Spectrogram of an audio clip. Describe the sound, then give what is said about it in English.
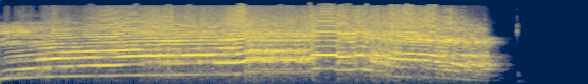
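A loud, sustained human scream in a screaming contest, lasting about two and a half seconds, rising slightly in pitch and then dropping off abruptly into silence, with no other voices. “So let's have a screaming contest.”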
